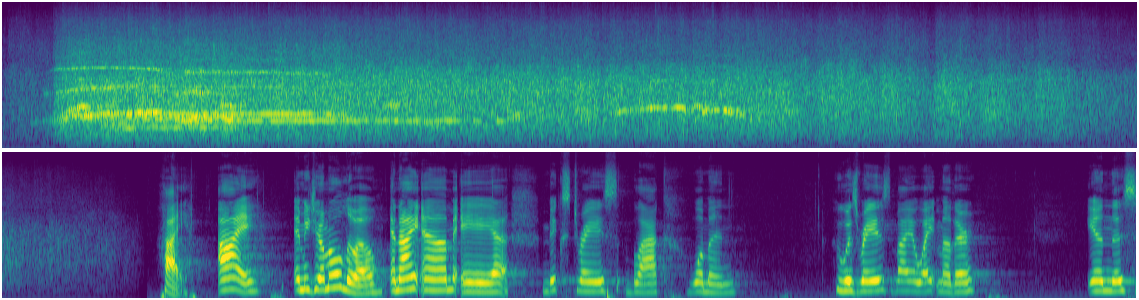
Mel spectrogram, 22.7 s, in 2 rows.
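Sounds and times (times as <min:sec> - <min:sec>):
applause welcoming a racial justice author onto a Seattle stage: 0:00.0 - 0:12.6
high cheers: 0:00.1 - 0:09.6
speech: 0:13.0 - 0:18.8, 0:19.7 - 0:21.2, 0:22.2 - 0:22.6.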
